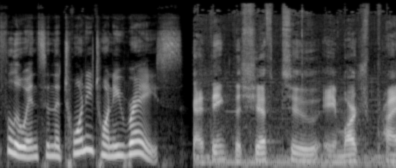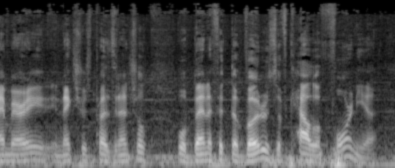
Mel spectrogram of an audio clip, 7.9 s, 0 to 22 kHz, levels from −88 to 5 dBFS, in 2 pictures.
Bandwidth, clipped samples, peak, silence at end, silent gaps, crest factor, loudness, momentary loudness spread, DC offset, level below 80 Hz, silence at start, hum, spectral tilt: over 20 kHz; under 0.1%; 0 dBFS; 0 s; none; 20 dB; -20 LUFS; 8 LU; under 0.1%; -34 dBFS; 0 s; none; -5 dB/octave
